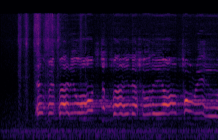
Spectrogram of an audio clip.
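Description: A singing Barbie Rock 'n Royals Erika doll's small built-in speaker plays a sung melody in a thin, tinny voice that holds one note after another. It starts less than a second in, just after a few short clicks.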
